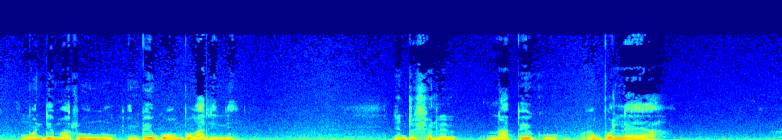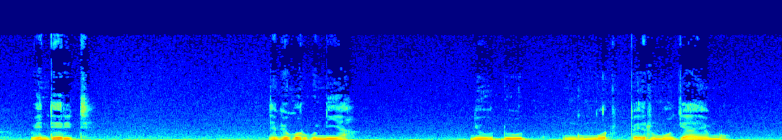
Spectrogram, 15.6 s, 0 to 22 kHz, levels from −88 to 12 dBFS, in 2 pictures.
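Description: Nothing stood out on listening to this speech; the only thing beneath it is the ordinary background noise of the room, sitting about 22 dB below the voice.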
